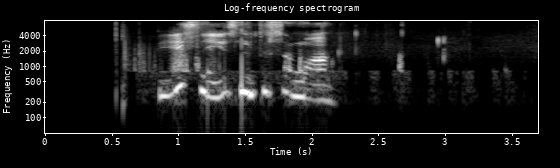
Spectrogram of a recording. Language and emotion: Russian, neutral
